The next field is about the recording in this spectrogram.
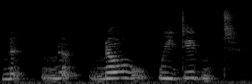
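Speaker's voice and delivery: high nervous stammer. A narrator's reading. Mice admitting to the rat, nervous stammer. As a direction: stammer out the truth.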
